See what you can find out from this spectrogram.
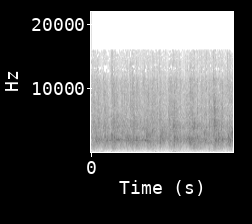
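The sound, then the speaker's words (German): An audience at a church service claps together to welcome first-time visitors, steady, dense applause, a bright continuous patter of many hands that holds at an even loudness throughout, with no voices rising above it. “Lass uns Ihnen mal einen großen Applaus geben.”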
